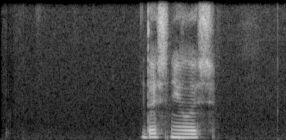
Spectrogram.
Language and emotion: Russian, neutral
